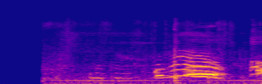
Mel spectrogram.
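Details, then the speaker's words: Child lying propped up on pillows, eyes open, staring, not tracking or moving spontaneously; harsh, high-pitched, audible upper-airway noisy breathing, first mistaken for audible wheeze; stridor. "what sound is that audible we is a great guess that is Strider so this is why audible we and wheezing and Strider get overlapped a lot and this kid this is actually Strider"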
